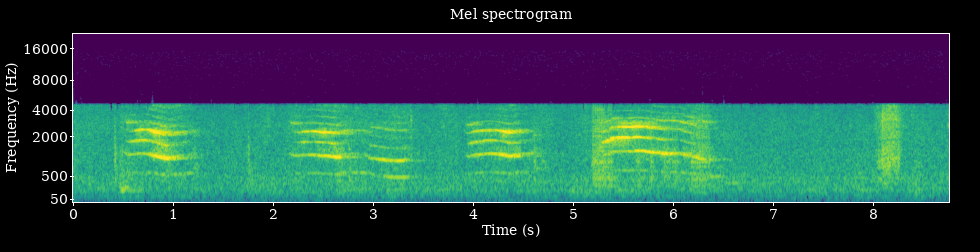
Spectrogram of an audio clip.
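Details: Domestic cat meowing indoors, four drawn-out harmonic meows, each about one second long, with rising then falling pitch and roughly a one-second pause between them, followed by a short breathy sound near the end; quiet background.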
